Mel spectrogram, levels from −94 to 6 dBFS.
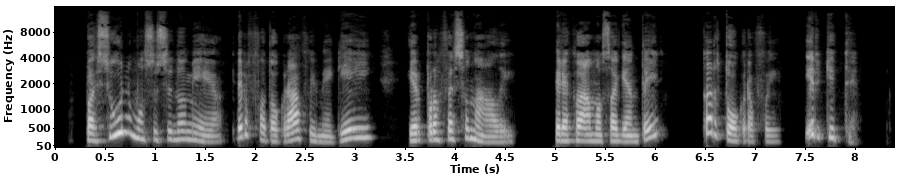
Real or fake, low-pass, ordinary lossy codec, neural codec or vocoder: fake; 14.4 kHz; MP3, 64 kbps; codec, 44.1 kHz, 7.8 kbps, Pupu-Codec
